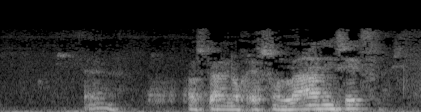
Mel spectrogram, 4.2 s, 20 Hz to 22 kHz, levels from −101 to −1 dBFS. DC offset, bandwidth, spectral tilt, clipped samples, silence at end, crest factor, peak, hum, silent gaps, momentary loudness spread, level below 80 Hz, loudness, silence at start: under 0.1%; 7.6 kHz; -6.5 dB/octave; under 0.1%; 0 s; 18 dB; -18 dBFS; none; none; 24 LU; -52 dBFS; -34 LUFS; 0.05 s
